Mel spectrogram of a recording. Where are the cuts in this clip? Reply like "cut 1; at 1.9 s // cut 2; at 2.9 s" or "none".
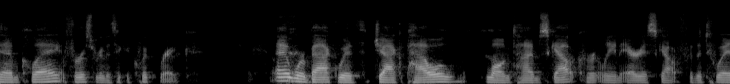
none

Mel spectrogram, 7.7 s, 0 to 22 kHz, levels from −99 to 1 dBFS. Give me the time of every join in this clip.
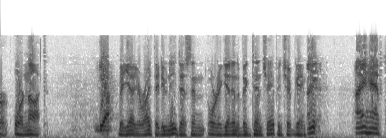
none

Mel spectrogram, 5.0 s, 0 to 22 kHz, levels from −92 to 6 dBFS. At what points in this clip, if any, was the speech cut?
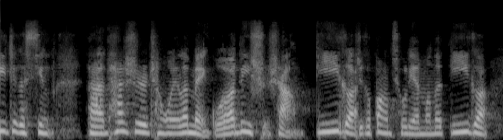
cut 1; at 3.6 s

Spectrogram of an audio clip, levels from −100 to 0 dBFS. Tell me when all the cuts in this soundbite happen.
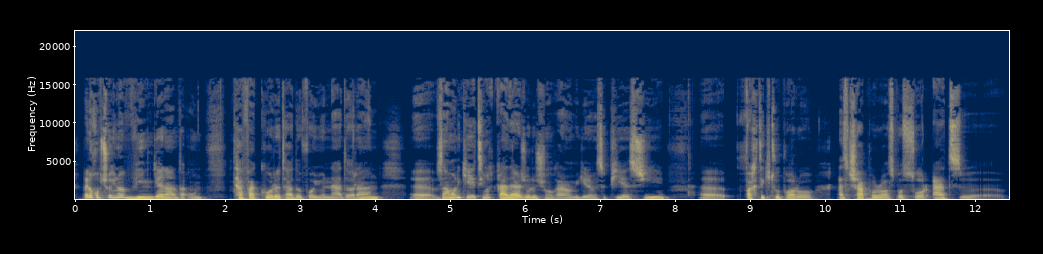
cut 1; at 9.3 s

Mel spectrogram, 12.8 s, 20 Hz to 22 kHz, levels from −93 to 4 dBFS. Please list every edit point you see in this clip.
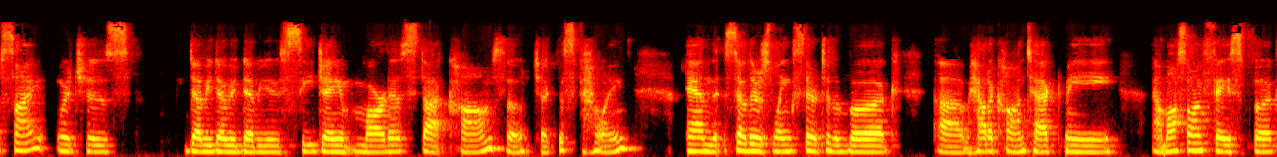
none

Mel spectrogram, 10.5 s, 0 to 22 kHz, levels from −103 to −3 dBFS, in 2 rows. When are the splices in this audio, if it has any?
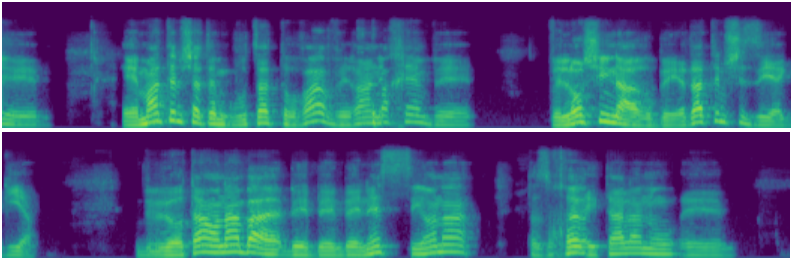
cut 1; at 2.5 s // cut 2; at 9.1 s

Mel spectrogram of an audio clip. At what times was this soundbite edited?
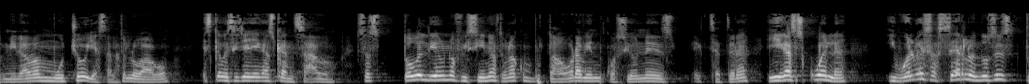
cut 1; at 1.2 s // cut 2; at 2.8 s // cut 3; at 5.0 s // cut 4; at 6.0 s // cut 5; at 7.6 s // cut 6; at 8.0 s

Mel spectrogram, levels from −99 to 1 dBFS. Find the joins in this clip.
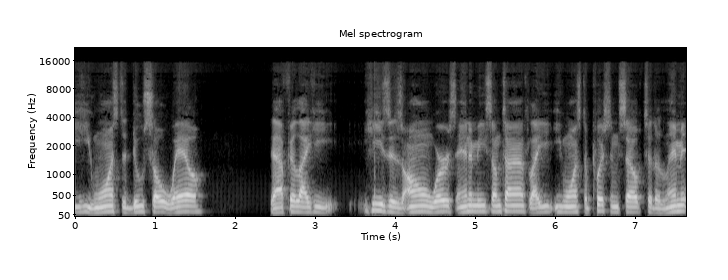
none

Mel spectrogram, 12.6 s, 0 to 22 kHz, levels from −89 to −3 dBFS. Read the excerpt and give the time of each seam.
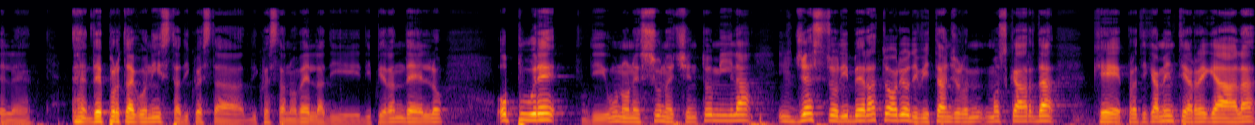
cut 1; at 5.8 s

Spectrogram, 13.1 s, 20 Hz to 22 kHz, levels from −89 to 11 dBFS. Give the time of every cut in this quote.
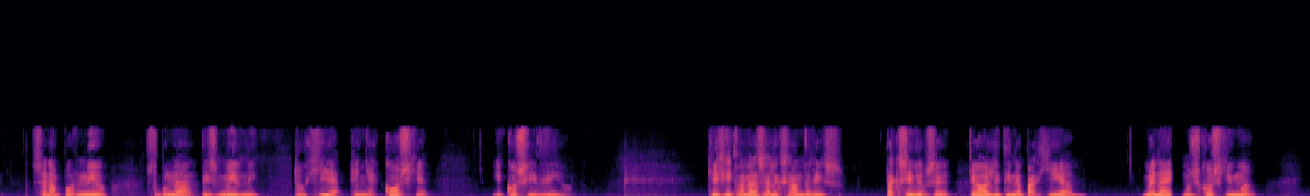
cut 1; at 1.5 s // cut 2; at 2.0 s // cut 3; at 7.3 s // cut 4; at 9.7 s // cut 5; at 11.7 s

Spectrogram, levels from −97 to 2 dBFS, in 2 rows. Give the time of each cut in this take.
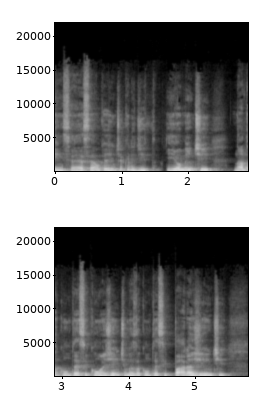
cut 1; at 1.6 s

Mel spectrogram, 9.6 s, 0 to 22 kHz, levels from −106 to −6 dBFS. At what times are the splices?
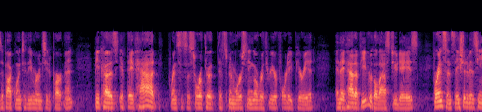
none

